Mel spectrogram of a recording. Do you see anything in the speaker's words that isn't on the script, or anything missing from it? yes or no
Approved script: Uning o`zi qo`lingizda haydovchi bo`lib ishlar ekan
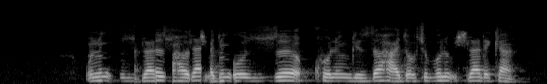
yes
